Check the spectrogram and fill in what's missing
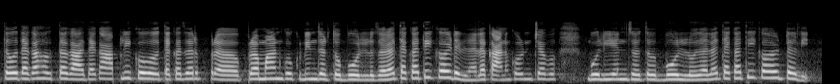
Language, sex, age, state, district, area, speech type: Goan Konkani, female, 18-30, Goa, Pernem, rural, spontaneous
